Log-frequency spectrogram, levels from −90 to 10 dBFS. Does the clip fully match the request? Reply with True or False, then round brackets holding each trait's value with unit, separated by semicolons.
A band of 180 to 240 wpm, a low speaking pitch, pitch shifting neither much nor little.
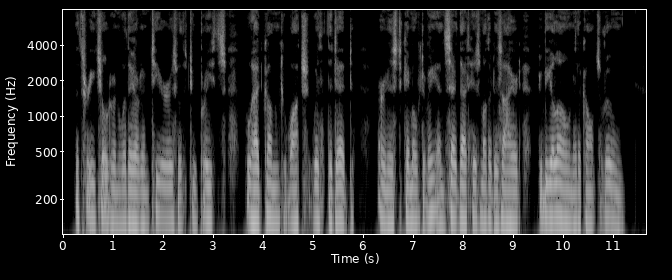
False (185 wpm; 120 Hz; 1.9 semitones)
